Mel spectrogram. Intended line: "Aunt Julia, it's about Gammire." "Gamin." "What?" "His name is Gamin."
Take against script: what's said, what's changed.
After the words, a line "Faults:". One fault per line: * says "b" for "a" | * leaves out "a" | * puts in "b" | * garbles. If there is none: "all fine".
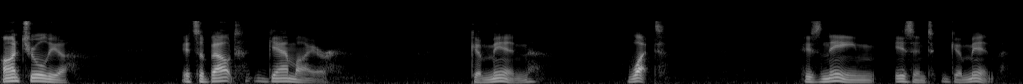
"Aunt Julia, it's about Gammire." "Gamin." "What?" "His name isn't Gamin."
Faults:
* says "isn't" for "is"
